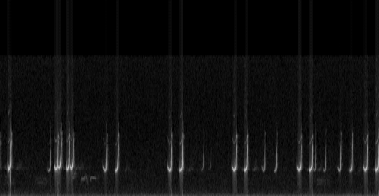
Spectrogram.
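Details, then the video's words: Quail calls meant to attract quails for hunting. Sharp rising chips come in pairs and triplets, evenly scattered, with a run of single notes toward the end over a faint hum. "quail batair ki awaz"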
